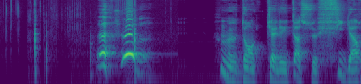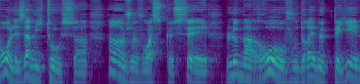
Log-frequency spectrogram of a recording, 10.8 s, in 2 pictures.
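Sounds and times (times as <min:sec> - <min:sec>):
person sneezing: 0:01.4 - 0:02.3
speech: 0:01.4 - 0:02.3, 0:03.3 - 0:10.8.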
